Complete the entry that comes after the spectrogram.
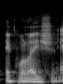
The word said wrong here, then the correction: Equilution: Did I say it wrong? Equilution. – Yeah.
